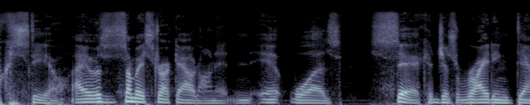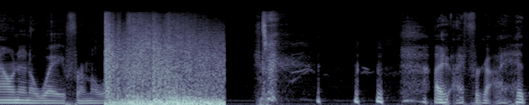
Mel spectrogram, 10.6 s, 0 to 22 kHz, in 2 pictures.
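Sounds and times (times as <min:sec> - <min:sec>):
speech: 0:00.0 - 0:07.3, 0:09.1 - 0:10.5
bomb explosion sound effect: 0:06.4 - 0:07.6.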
